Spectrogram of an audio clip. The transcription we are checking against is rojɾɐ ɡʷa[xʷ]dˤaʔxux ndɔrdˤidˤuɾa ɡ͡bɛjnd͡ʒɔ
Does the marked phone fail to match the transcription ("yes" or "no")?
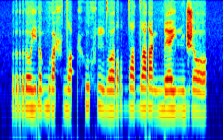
yes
